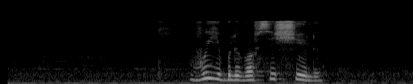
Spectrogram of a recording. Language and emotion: Russian, angry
